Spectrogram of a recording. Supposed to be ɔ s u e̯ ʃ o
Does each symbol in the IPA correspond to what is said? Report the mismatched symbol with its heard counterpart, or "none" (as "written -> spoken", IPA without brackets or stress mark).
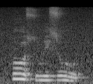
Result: ʃ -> z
